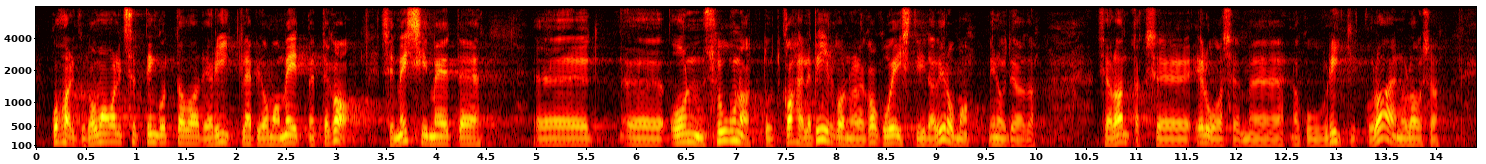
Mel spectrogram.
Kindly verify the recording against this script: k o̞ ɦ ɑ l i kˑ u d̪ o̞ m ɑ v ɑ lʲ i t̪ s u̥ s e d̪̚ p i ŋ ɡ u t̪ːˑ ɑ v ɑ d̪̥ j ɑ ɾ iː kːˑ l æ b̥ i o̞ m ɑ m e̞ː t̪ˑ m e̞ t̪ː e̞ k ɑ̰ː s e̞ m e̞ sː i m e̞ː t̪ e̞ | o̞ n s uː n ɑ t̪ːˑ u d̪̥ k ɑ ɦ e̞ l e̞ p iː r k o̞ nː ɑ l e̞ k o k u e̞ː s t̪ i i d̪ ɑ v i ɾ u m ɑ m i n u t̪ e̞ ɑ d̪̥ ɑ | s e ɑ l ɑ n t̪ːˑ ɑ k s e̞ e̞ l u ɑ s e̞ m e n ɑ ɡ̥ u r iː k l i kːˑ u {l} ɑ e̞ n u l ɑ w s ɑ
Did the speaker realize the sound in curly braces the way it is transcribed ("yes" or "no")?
yes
